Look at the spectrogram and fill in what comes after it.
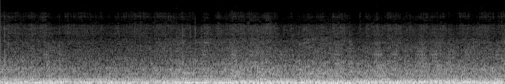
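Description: Steady low rumble of a passenger train in motion, with a constant low hum running under it.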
